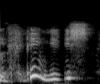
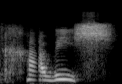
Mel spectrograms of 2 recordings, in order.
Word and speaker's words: خویش: In these words, vav is written, but it is not read. So here we don't read it khwīsh. Khwīsh. You can suppose, yes, this is a silent vav.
